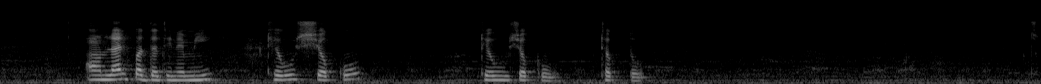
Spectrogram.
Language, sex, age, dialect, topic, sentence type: Marathi, female, 36-40, Northern Konkan, banking, question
